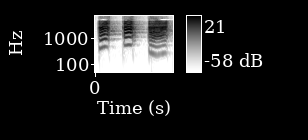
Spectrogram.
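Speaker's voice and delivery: loud monkey ah ah ah; monkey noise. Pretend. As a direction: do a monkey call.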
